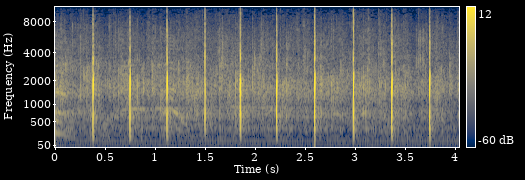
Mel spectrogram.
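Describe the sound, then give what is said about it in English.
An audience claps hands in steady unison in the morning, about eleven sharp, evenly spaced claps at a brisk rhythm, ringing out with reverberation over a faint murmur of background noise. “Everybody, clap your hands here this morning.”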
